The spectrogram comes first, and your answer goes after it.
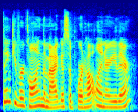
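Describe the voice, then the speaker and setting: Her voice sits on the high side and her intonation is lively. As host of a political livestream that takes callers, she argues with them bluntly and is quick to ridicule them.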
